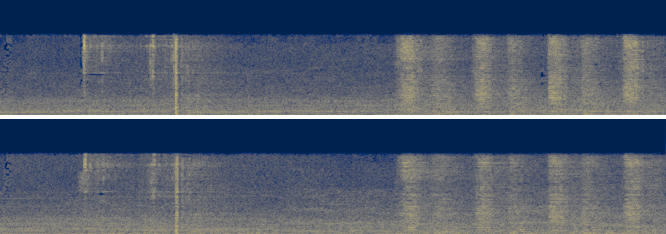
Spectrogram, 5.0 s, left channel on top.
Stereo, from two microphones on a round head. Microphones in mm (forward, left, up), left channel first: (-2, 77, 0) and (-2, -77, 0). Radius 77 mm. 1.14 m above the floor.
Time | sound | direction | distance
0.6 | keys jangling | 50° left (ahead or behind) | 1.5 m
3.0 | scissors | 70° left (ahead or behind) | 1.6 m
